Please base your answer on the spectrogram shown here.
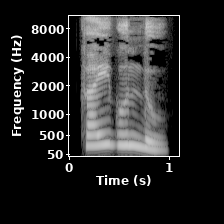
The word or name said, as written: ಕಾಕೇಂದು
